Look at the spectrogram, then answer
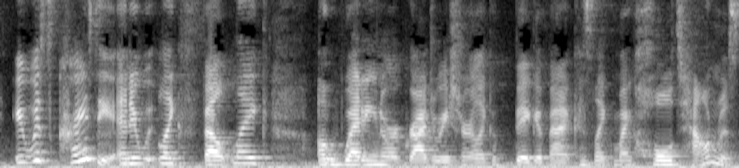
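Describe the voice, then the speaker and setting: A woman in an American accent at medium pitch and a fairly quick pace, with ordinary pitch variation, audible room echo, and music in the background. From Indiana. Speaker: Broadway ensemble performer. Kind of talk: casual chat.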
